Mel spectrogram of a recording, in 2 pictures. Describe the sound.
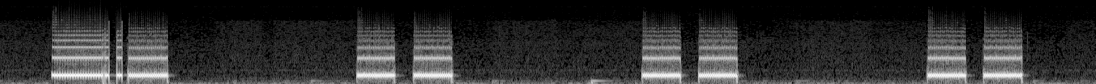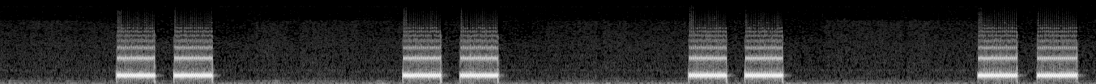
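A telephone rings in eight double-burst rings at an even pace, each pair of bright electronic trills followed by a pause of near silence.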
